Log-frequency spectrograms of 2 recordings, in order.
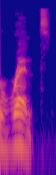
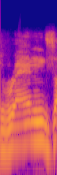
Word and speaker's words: Renz: Is it Renz or Rents? I see a lot of people. Cool. We are live. It is Renz. I don't honestly know how people put in the T, and I only say that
